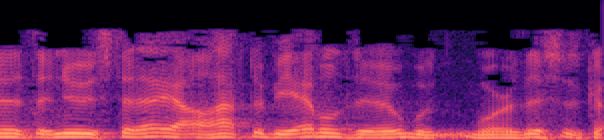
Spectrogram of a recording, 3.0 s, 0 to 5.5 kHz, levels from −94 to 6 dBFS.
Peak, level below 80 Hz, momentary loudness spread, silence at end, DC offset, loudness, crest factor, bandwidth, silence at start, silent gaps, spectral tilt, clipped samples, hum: -4 dBFS; -48 dBFS; 4 LU; 0 s; under 0.1%; -19 LUFS; 14 dB; 4.5 kHz; 0 s; none; -12 dB/octave; under 0.1%; none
